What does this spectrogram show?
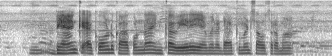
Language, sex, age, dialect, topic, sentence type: Telugu, male, 31-35, Telangana, banking, question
